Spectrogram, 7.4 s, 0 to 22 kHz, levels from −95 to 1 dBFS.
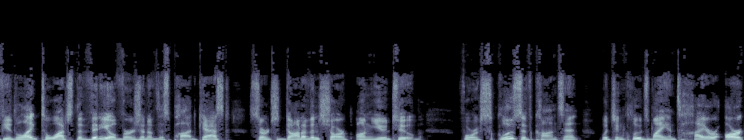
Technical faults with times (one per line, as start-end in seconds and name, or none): none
